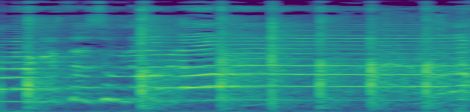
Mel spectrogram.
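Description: Several irregular hand claps with laughter. From under a second in, a woman holds one long, steady, high-pitched yell.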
